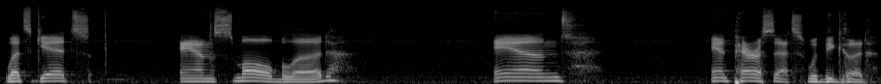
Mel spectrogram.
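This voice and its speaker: A man's voice: on the high side, very slow, pauses often, fairly bright tone, clear, resonant tone. A man giving casual gameplay commentary, thinking aloud and chatting with teammates as he plays. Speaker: gaming streamer.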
